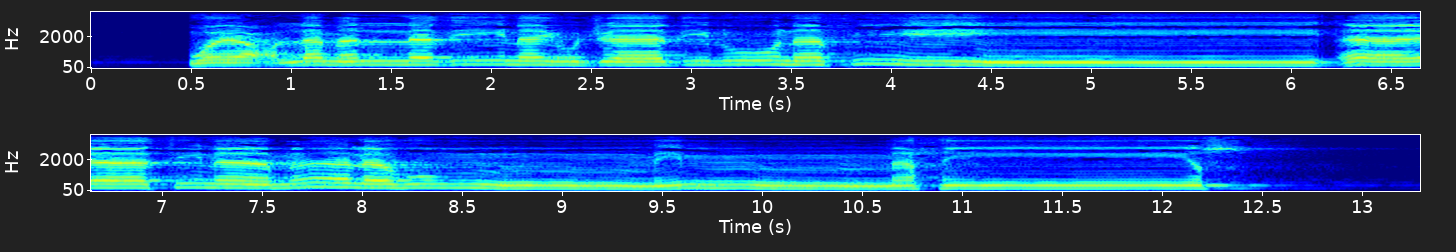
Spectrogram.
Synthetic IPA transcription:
wajaʕlamʔalːaðiːnajʊd͡ʒaːd̪ɪluːnafiː | ʔaːjaːt̪ɪnaːmaːlaɦʊm | ɪnː | aħiː | sˤ

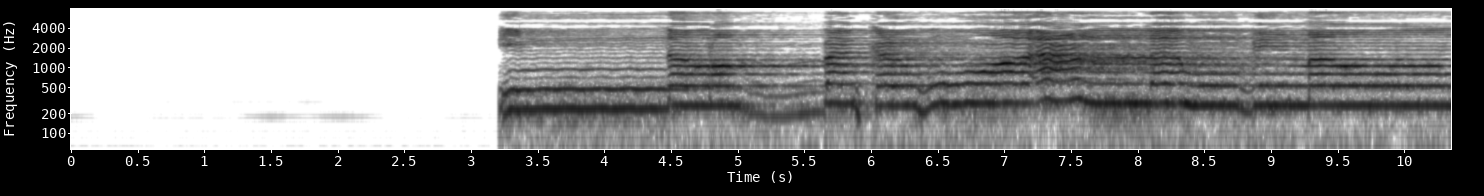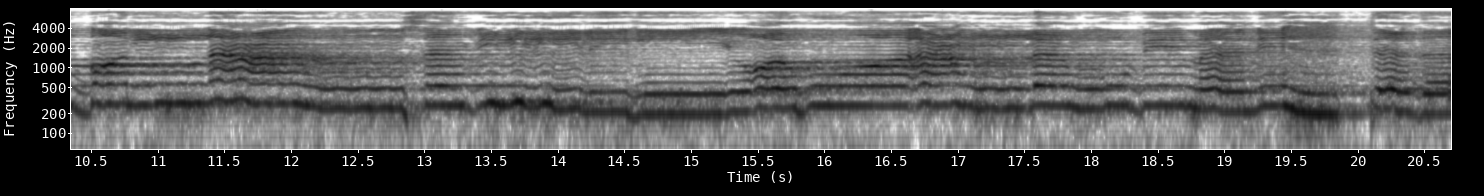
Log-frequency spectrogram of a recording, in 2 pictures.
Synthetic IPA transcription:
ʔɪnː | aɾˤɑbbːakaɦʊwwaʔaʕlamʊbɪma | d̪ˤɑɾnaʕan | sabiːlɪ | hɪwaɦʊwaʔaʕlamʊbɪmanɪht̪ad̪aː

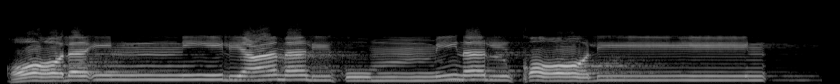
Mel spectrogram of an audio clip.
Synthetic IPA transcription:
qɑːlaʔɪnːiːlɪʕamalɪkʊmːɪnalqɑːliː | n

